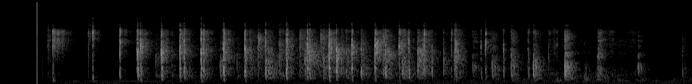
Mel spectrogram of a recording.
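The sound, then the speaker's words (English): Children applauding indoors, many quick bright claps in a lively stream that thins out and fades near the end. “A reprimanding look from their mother stops the children applauding.”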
